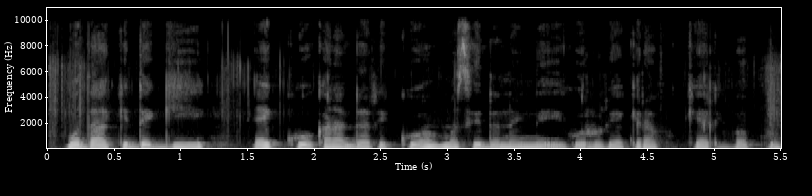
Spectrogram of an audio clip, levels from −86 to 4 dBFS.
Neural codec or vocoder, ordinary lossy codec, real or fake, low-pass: none; none; real; 9.9 kHz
